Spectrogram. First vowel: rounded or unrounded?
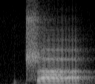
unrounded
